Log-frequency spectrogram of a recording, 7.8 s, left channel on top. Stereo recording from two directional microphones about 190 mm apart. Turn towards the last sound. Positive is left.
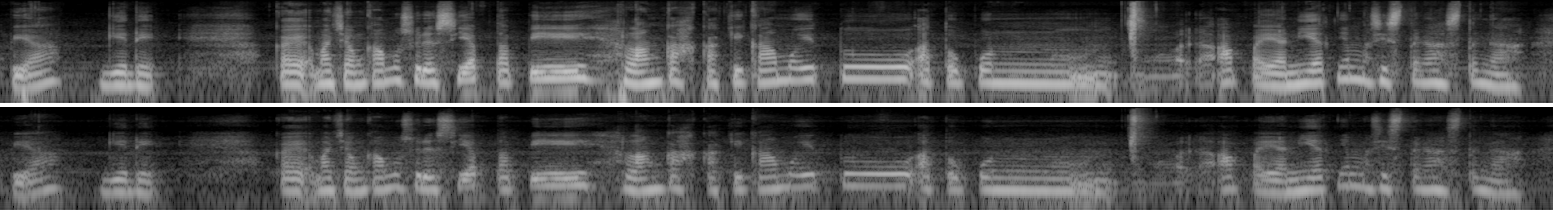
turn(degrees=55)  # may be behind; listen again after turning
